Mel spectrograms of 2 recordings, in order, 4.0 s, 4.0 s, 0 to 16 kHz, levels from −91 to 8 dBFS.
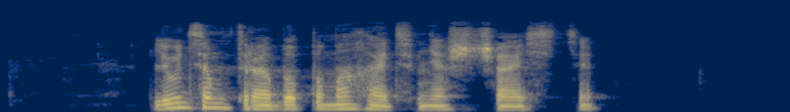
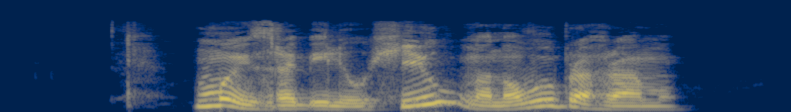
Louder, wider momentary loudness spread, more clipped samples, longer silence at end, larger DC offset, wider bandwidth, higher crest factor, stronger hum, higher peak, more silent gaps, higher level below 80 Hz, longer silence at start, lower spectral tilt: about the same, -19 LUFS vs -17 LUFS; first, 14 LU vs 6 LU; neither; first, 1 s vs 0.6 s; neither; about the same, 7.4 kHz vs 8 kHz; about the same, 20 dB vs 16 dB; neither; about the same, 0 dBFS vs -2 dBFS; neither; about the same, -58 dBFS vs -62 dBFS; second, 0.75 s vs 1 s; about the same, -6.5 dB/octave vs -6.5 dB/octave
